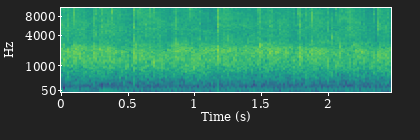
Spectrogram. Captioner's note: applause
